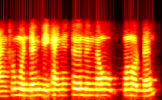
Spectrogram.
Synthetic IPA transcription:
aːŋt̪ʰumɨnɗɨŋɓikʰajnisɨːnɨŋnawonot̚ɗɨŋ

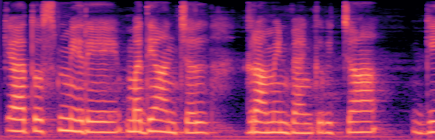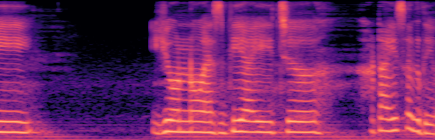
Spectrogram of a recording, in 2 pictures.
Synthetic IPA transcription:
kjaːt̪ʊsmeːɾeːməd̪jaːnt͡ʃəl | ɡɾaːmiːnbɛ̃ːŋkʋɪtːʃãː | ɡiː | joːnũːɛːsbiːaːiːt͡ʃ | həʈaːiːsəkd̪eːɦoː

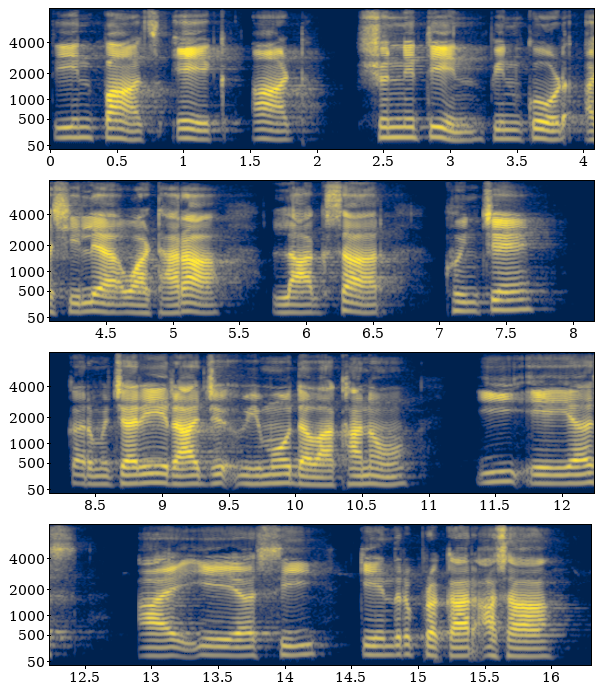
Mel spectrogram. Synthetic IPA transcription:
t̪iːnpãt͡sekaʈʰ | ɕunjət̪iːnpinkoɽəɕiljaʋaʈʰaɾa | laɡsaɾ | kʰuɲt͡ɕẽ | kəɾmət͡ɕaɾiɾad͡ʑjəʋimod̪əʋakʰanɔ | iees | ajesi | kẽnd̪ɾəpɾəkaɾə̰sa

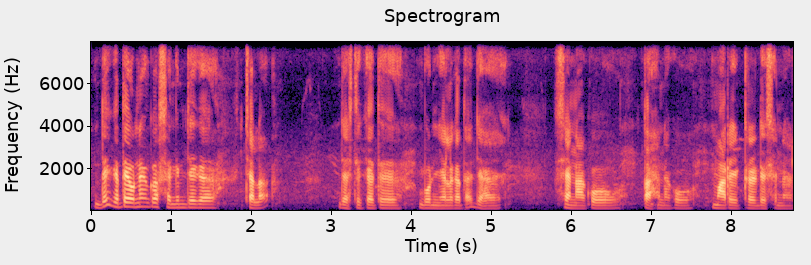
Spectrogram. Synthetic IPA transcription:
d̪ɛʔ̚kat̪ɛɔnɛʔkɔsə̃ŋɡind͡ʒaɡat͡ʃalaʔ | d͡ʒast̪ikajt̪ɛbɔnjalɡat̪aʔd͡ʒaɦaj | sɛnakɔt̪ahɛnakɔmaɾiʈɾaɖisɔnal

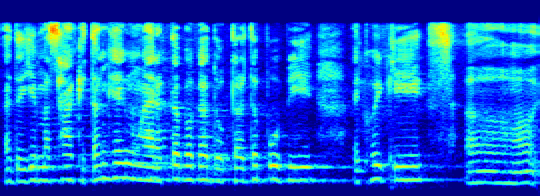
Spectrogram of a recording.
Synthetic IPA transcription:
ɐdɐɡimɐsakʰitɐŋɦeŋnɔŋajɾɐk̚tɐbɐɡadɔk̚tɐɾdɐpubi | ɐjkʰojɡi

